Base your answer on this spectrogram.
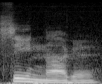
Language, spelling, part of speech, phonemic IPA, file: German, Zehennagel, noun, /ˈtseːənˌnaːɡəl/, De-Zehennagel.ogg
- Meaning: toenail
